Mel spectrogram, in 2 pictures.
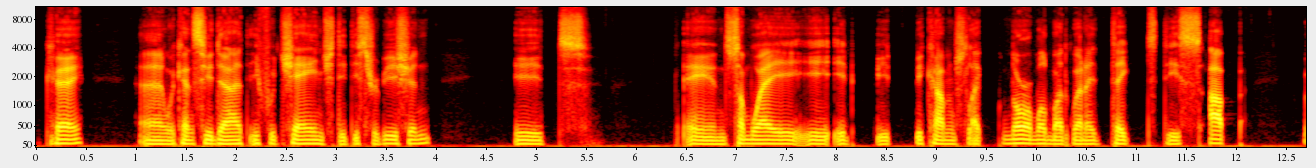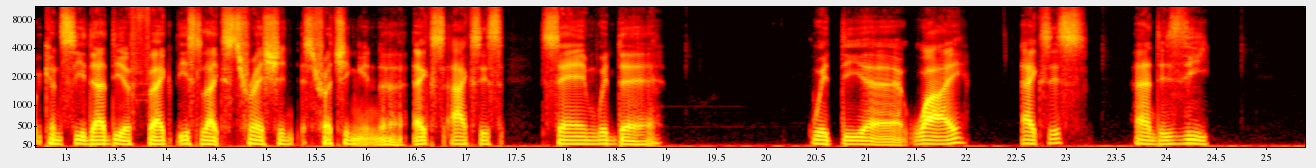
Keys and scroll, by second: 17.7 0, 17.8 Return, 19.1 1, 23.1 0, 23.3 Return, 24.4 1, 24.7 Return.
